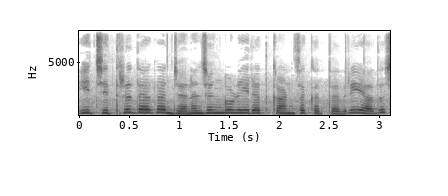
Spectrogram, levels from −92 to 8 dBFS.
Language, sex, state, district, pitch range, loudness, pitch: Kannada, female, Karnataka, Belgaum, 220-265 Hz, -23 LUFS, 250 Hz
